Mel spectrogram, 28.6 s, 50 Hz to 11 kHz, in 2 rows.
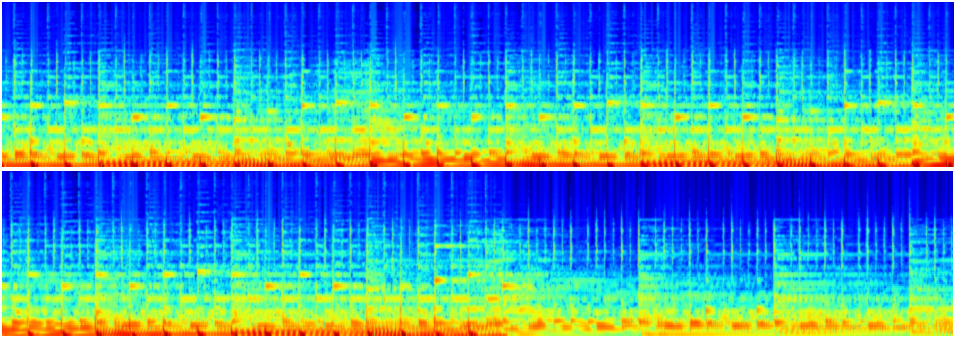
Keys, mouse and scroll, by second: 0.5 click, 2.2 ctrl+z, 2.9-6.0 drag, 8.4 t, 9.2 click, 12.2-15.4 typing, 16.6 click, 17.4 ctrl+t, 18.2-19.0 drag, 25.8 v, 26.7 click.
